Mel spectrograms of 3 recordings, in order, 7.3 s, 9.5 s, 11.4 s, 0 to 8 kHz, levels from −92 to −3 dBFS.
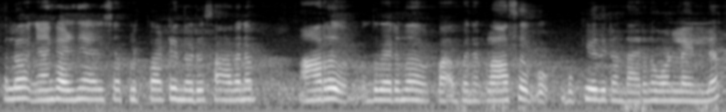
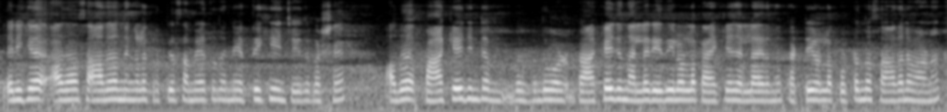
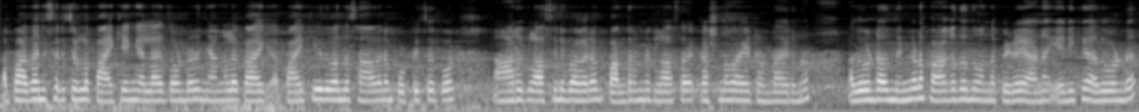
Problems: low volume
